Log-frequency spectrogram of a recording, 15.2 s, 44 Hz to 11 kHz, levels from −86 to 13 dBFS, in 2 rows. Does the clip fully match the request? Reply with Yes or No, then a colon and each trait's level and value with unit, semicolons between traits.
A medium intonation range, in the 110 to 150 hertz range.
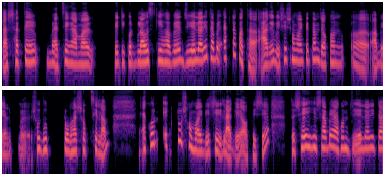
No: average, 3.5 semitones; high, 225 Hz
